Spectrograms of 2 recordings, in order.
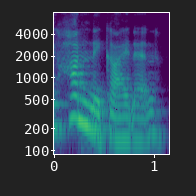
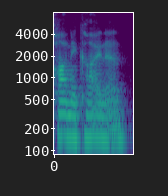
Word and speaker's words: Hannikainen: Okay, if you want to say it the Finnish way, it would be Hannikainen. And that is the correct pronunciation in the Finnish language. But I anglicize it to make it a little bit simpler. So I often just sort of roll the syllables together and I call myself Hannikainen.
